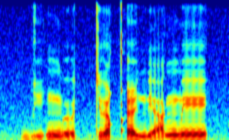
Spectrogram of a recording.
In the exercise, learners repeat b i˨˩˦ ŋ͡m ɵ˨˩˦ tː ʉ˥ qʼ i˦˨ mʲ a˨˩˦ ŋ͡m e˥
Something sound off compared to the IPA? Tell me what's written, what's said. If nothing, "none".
none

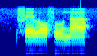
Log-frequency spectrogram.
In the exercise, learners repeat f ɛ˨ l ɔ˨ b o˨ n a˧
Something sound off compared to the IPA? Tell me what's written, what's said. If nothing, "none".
b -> f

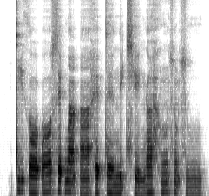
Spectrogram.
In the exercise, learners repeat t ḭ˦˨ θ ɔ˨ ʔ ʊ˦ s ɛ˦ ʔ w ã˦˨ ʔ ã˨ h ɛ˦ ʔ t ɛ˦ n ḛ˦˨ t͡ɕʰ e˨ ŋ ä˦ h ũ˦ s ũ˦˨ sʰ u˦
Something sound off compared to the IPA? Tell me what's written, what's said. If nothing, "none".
ʊ˦ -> ɔ˦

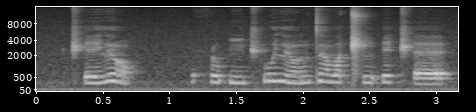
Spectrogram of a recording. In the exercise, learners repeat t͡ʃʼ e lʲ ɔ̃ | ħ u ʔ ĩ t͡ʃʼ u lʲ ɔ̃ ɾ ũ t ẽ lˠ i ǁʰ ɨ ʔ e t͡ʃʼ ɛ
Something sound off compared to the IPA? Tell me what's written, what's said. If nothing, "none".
none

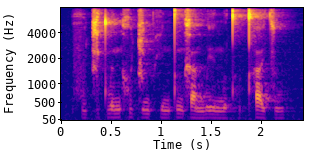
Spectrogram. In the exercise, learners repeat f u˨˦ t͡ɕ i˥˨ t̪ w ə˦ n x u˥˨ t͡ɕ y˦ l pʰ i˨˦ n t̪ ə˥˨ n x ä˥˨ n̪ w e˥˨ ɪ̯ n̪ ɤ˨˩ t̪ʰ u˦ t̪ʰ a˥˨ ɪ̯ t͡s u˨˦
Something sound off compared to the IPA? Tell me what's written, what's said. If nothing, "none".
l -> n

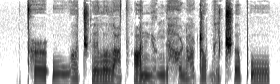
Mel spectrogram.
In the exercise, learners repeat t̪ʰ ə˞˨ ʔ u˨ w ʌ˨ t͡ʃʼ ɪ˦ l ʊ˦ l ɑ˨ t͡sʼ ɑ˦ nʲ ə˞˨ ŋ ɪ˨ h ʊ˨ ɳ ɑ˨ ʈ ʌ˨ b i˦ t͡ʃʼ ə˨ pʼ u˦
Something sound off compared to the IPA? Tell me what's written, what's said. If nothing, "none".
none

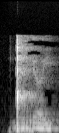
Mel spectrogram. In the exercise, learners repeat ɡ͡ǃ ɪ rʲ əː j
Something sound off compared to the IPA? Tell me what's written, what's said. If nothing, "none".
none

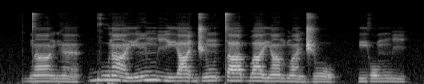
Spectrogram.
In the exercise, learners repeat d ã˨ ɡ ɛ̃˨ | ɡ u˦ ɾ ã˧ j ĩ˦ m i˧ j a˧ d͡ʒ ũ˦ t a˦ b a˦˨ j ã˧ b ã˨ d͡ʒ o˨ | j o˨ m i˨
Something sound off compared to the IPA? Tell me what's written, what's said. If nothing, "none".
none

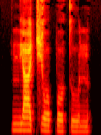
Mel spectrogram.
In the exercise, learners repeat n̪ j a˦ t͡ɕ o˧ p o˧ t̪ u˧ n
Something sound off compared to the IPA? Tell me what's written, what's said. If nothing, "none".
none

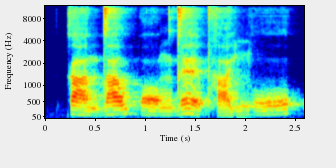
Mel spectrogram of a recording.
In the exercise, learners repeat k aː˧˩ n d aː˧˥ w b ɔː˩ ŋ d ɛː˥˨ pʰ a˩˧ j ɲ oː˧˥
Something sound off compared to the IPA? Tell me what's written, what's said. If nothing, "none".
none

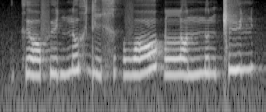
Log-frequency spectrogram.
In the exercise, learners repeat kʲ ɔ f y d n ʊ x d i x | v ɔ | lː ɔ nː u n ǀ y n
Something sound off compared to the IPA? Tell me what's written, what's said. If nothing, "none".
none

